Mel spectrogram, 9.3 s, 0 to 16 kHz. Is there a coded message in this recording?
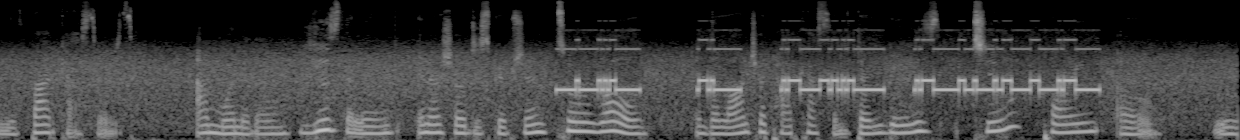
Yes: TTY/TDD text telephone tones (45.45 baud Baudot) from 4.2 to 8.3 s, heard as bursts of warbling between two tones, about 400 Hz shift, 1600 Hz centre, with speech in English. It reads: SHE BECAME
